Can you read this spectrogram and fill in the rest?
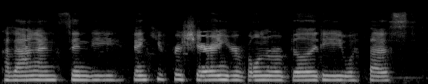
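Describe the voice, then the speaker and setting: A woman hosting an online event, gently thanking one performer and introducing the next over a video call. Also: medium pitch, monotone, normal speed, poor audio. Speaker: event host.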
